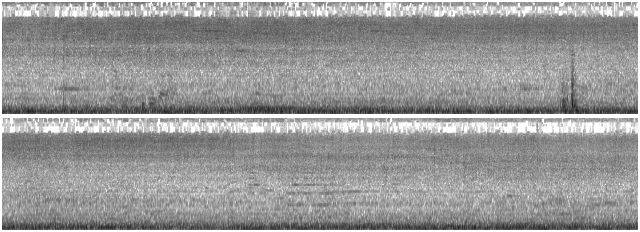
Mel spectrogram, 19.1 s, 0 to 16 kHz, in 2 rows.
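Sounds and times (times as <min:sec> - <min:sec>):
passing traffic rumble: 0:00.0 - 0:19.0.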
